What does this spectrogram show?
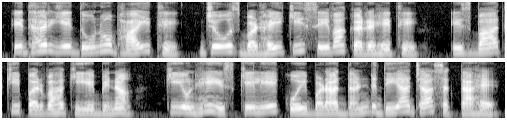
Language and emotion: Hindi, neutral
